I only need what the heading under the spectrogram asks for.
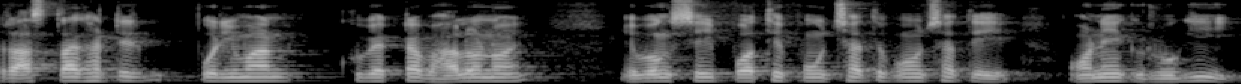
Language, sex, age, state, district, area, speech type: Bengali, male, 60+, West Bengal, South 24 Parganas, rural, spontaneous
